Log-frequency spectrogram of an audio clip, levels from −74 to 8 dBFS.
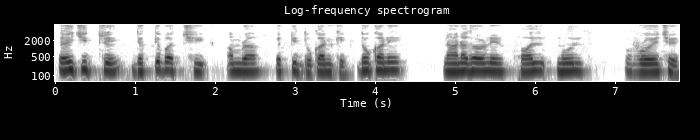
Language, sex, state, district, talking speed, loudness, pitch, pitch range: Bengali, male, West Bengal, Dakshin Dinajpur, 100 wpm, -17 LUFS, 145 Hz, 140-155 Hz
